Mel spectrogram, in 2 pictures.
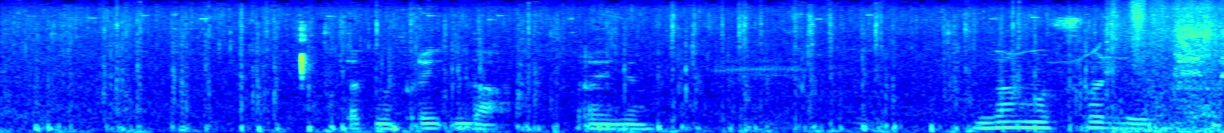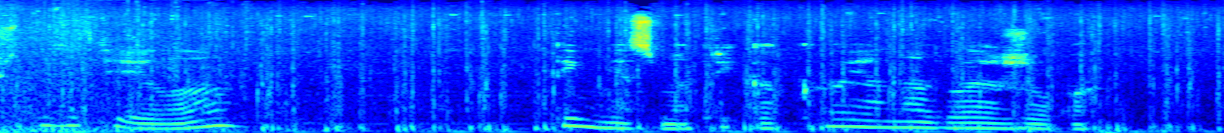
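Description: Horse hooves clop on a stone road.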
